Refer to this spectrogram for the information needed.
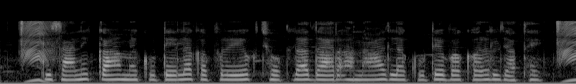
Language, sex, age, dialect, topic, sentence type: Chhattisgarhi, female, 18-24, Northern/Bhandar, agriculture, statement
